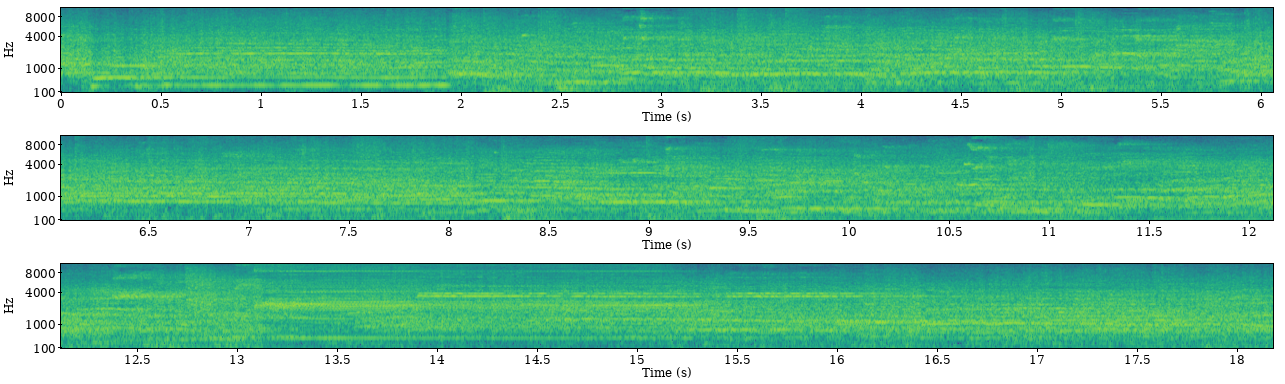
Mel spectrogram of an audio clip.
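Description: Live basketball game sound in a gym: the ball bouncing on the court amid a crowd shouting and cheering.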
